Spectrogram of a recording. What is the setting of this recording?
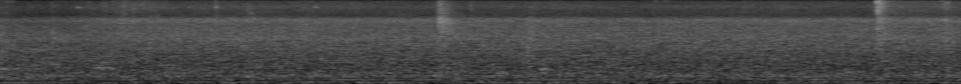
subway train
